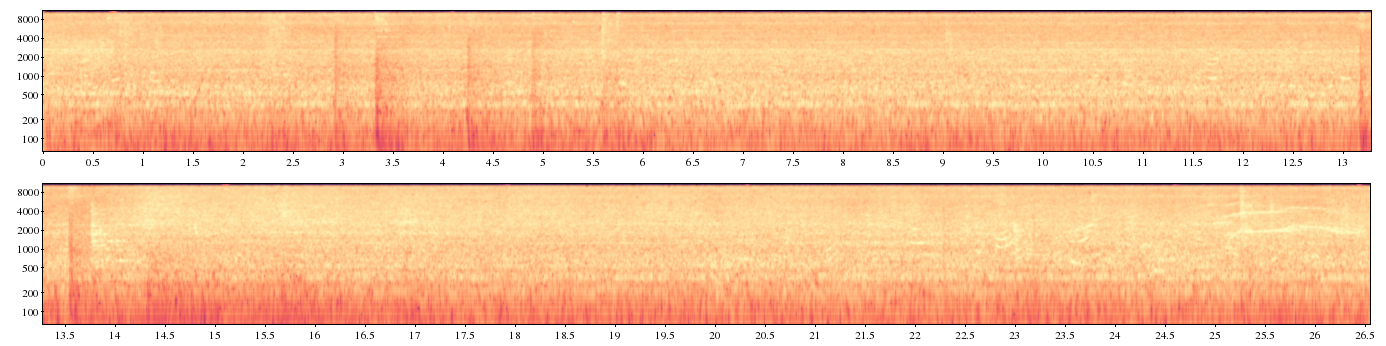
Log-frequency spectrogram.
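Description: Machinery roars steadily.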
